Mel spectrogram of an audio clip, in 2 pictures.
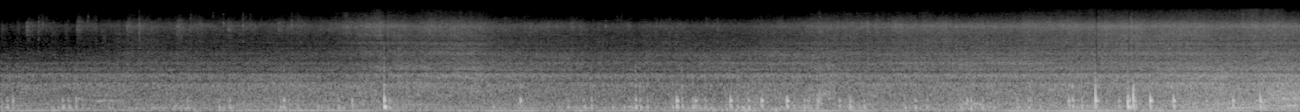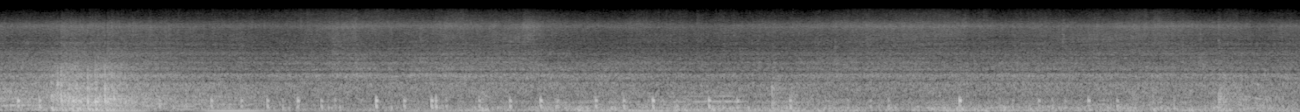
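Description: City street ambience on a busy sidewalk: a steady low rumble of traffic, many pedestrians' footsteps clicking on paving stones, and one louder swell of noise about halfway through.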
